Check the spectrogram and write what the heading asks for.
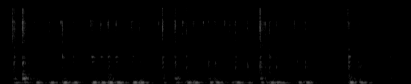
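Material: Plastic.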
